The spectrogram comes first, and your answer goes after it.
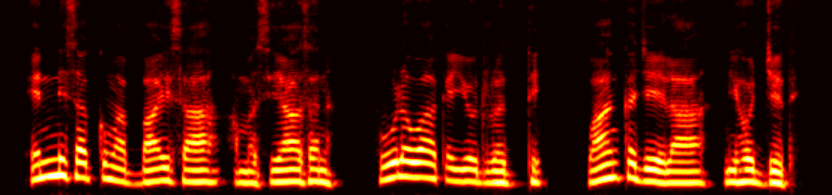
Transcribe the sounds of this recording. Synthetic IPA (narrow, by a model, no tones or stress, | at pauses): ʔɪnːɪsɐkːʊmɐbːaːɪsaːɐmɐsɪjaːs̬ɐnɐ | fuːlɐwaːkʼɐjːoːd̪ʊɾɐt̪ːɪ | waːŋkɐd͡ʒe̞ːlaːnɪɦɔd͡ʒːɛt̪ɛ̥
